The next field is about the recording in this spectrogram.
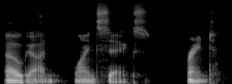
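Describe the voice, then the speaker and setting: A man chatting casually on a live coding stream, thinking aloud in a monotone voice into a USB condenser microphone. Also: very deep voice, takes it slowly, vocal fry, slight background noise. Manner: thinking aloud, reading out and answering chat. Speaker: live streamer learning to code. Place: untreated room at a computer. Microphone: USB condenser microphone at a desk.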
